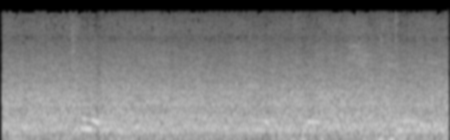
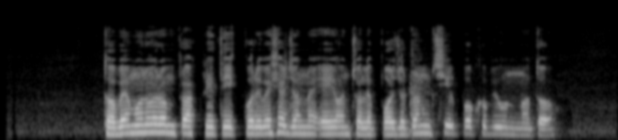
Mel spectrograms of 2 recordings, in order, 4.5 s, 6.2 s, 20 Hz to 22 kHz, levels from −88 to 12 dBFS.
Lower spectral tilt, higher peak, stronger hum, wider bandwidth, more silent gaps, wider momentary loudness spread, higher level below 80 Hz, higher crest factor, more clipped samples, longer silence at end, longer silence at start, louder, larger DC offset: second, -4 dB/octave vs -7 dB/octave; about the same, 0 dBFS vs -2 dBFS; neither; first, 16.5 kHz vs 11 kHz; neither; second, 2 LU vs 9 LU; first, -26 dBFS vs -70 dBFS; second, 8 dB vs 18 dB; neither; second, 0 s vs 0.65 s; second, 0.05 s vs 1.05 s; first, -9 LUFS vs -21 LUFS; neither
